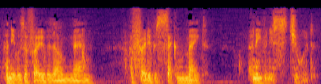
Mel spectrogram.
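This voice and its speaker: A very deep-voiced fugitive sailor, played by a male actor, weary and haunted. He speaks in hushed, halting confession, often close to a whisper. The radio drama recording sounds dull and muffled. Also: level tone, noisy background, natural voice. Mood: bitter, haunted. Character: escaped seaman fugitive, weary, haunted, confiding.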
